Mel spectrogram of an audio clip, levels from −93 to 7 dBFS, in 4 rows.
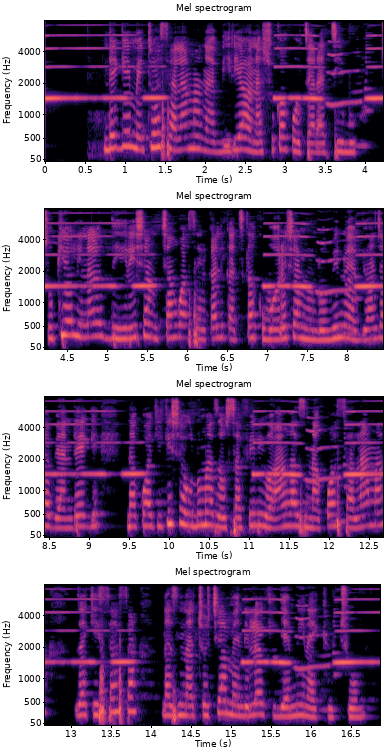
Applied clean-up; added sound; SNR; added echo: classical method WPE with log-MMSE.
